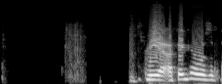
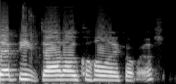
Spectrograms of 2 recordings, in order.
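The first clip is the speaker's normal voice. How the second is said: ordinary delivery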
